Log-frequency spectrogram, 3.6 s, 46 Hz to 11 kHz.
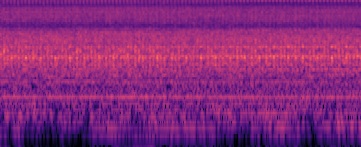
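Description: A 2023 Ford Everest's engine idles steadily in a service bay during an oil change, giving a continuous mid-pitched hum with a slight knocking texture and no speech.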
